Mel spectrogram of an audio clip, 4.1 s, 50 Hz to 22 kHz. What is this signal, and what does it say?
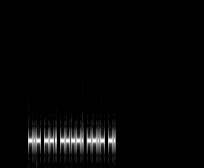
Morse code, heard as a keyed tone, about 41 wpm, 700 Hz. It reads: KG9QN
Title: USA Call Signs - 5 Characters - Repeated 2x - 45wpm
